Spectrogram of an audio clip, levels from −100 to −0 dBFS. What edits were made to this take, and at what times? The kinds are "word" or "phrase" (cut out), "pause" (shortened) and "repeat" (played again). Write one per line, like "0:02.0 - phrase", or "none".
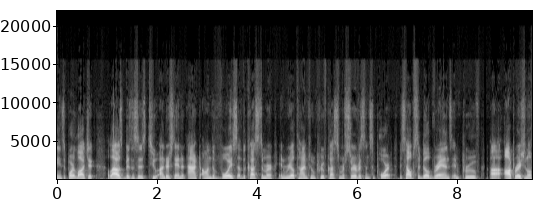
0:04.4 - pause
0:06.8 - pause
